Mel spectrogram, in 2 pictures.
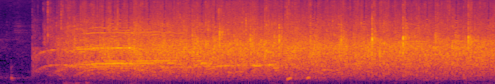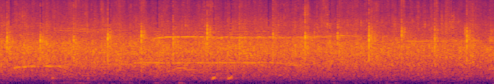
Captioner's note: applause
